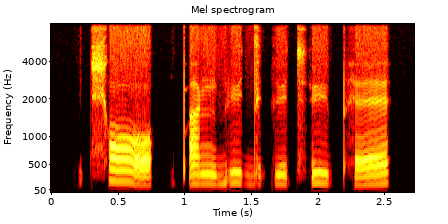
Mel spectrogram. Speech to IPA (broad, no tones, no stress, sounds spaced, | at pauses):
t͡ɕʰ ɔ | pʼ a ŋ b y d ɪ k y t͡sʼ y pʰ ɛ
